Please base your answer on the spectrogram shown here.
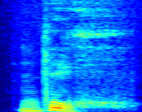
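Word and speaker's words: Buch: এর পরের উদাহরণটি হতে পারে স্কটিশ লহ এর মতো, লহ, লহ, যেমন বুহ, বুহ, যার অর্থ হচ্ছে বুক বা বই। এর পরের উচ্চারণটি হতে পারে কে এর মতোই, বা বাংলা ক, যার উদাহরণ হতে পারে কারাক্টার, কারাক্টার।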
